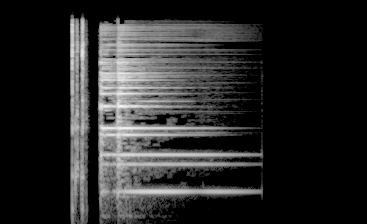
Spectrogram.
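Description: A bell chimes and rings out.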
